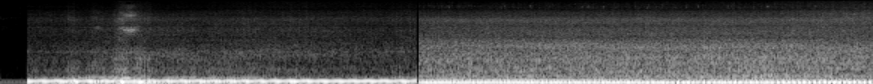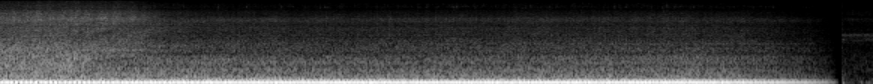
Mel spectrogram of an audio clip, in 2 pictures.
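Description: Car engine running loud and close with a steady low drone, rising into a harder acceleration about a third of the way in, then settling back to a constant cruising rumble until it fades at the end.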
